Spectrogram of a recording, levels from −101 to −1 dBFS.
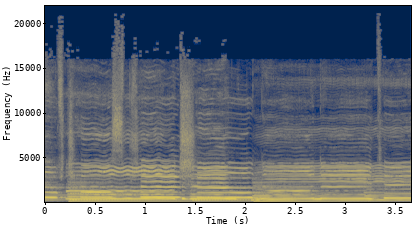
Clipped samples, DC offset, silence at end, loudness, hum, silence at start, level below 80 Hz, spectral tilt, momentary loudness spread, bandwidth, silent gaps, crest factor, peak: under 0.1%; under 0.1%; 0 s; -17 LUFS; none; 0 s; -52 dBFS; -4 dB/octave; 4 LU; 19.5 kHz; none; 12 dB; -6 dBFS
